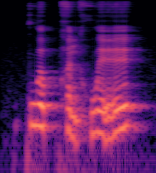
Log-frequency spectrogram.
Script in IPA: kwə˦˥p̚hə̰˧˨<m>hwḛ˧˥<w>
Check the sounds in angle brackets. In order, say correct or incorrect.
incorrect: n, incorrect: none

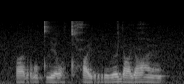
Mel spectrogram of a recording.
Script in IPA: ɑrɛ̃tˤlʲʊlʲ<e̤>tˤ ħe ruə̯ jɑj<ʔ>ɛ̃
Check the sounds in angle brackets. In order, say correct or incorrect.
correct, incorrect: ʕ

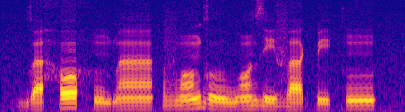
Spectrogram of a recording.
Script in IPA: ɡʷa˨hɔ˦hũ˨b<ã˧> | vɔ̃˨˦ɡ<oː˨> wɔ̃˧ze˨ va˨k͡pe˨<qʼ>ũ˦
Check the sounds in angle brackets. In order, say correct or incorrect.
correct, correct, incorrect: k

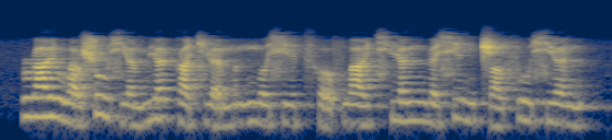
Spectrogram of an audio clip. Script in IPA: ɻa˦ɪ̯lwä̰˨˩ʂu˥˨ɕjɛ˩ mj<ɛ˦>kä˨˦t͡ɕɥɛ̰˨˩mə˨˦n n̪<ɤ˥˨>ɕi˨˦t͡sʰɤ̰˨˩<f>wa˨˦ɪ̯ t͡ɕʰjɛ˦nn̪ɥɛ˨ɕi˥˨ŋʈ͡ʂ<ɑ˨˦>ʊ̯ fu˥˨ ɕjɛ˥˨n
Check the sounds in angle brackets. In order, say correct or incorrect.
correct, incorrect: ɤ˨˦, correct, incorrect: ɑ˩

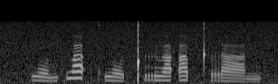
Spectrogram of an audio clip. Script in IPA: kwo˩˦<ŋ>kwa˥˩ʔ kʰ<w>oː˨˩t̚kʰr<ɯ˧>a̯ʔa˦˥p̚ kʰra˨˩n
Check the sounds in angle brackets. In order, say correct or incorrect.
incorrect: n, correct, correct

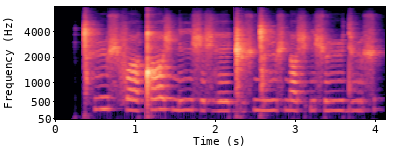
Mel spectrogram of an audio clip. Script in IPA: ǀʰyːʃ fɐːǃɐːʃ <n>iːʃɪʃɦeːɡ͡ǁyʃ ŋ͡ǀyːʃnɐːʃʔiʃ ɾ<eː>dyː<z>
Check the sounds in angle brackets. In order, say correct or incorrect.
correct, incorrect: yː, incorrect: ʃ

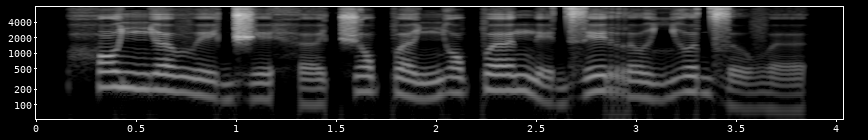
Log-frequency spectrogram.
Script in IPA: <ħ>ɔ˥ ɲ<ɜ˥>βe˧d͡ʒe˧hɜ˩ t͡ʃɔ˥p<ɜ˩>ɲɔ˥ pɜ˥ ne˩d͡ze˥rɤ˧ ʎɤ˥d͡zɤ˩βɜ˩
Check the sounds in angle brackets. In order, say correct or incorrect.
incorrect: h, correct, incorrect: ɜ˧

